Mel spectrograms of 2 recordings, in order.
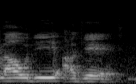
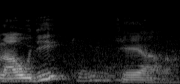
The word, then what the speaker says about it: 라오디게아: 이게 발음이 좀 어려워. 어떤 분은 라오디아게, 라오디게아, 나게아오디 뭐 여러 가지로 발음하는데 정확하게는 라오디게아.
